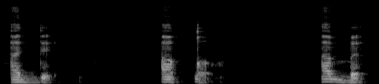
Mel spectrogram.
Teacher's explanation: دخولہ، اگر ان حروف پر جزم آ جائے گا تو پھر یہ حروف میں زیادہ قلقلہ ظاہر ہوگا، جیسے اد، اق، اب۔ تو یہ جو ایکو یا یہ جو باؤنس والی آواز آ رہی ہے تو اسی کو ہم قلقلہ کہتے ہیں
